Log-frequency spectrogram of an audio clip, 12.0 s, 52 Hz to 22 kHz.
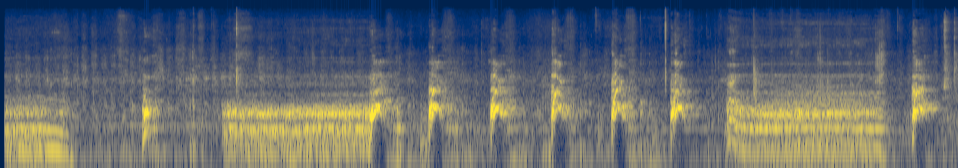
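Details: Golden Retriever puppies, 110 days old, at Ain village, four pups present, filmed 13 August 2018; long harsh rumbling growl-like stretches alternate with short sharp yelps and bursts, roughly one every second.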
